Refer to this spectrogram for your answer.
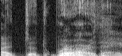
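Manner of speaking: low, quiet impression voice.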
